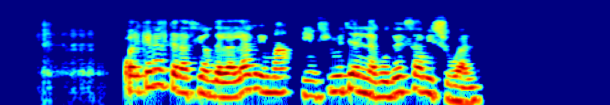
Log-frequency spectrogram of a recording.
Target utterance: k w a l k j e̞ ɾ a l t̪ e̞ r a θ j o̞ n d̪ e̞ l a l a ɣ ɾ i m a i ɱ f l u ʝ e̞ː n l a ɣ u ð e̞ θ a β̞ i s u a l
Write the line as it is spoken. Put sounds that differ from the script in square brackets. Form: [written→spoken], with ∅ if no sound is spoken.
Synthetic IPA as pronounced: k w a l k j e̞ ɾ a l t̪ e̞ [r→ɾ] a θ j o̞ n d̪ e̞ l a l a ɣ ɾ i m a i ɱ f l u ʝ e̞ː n l a ɣ u ð e̞ θ a β̞ i s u a l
